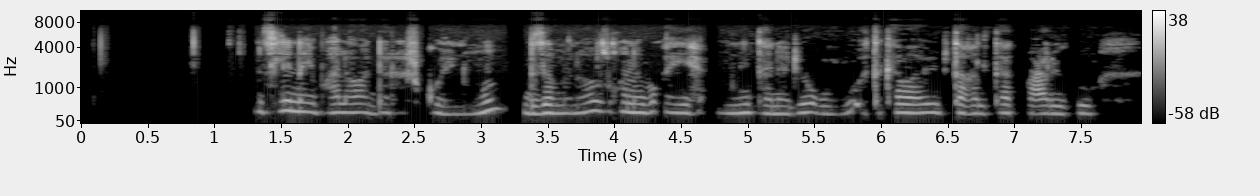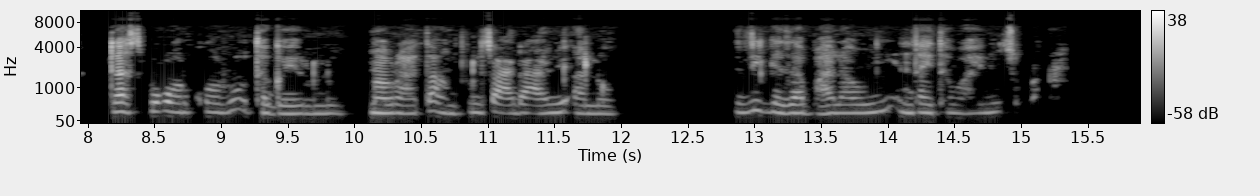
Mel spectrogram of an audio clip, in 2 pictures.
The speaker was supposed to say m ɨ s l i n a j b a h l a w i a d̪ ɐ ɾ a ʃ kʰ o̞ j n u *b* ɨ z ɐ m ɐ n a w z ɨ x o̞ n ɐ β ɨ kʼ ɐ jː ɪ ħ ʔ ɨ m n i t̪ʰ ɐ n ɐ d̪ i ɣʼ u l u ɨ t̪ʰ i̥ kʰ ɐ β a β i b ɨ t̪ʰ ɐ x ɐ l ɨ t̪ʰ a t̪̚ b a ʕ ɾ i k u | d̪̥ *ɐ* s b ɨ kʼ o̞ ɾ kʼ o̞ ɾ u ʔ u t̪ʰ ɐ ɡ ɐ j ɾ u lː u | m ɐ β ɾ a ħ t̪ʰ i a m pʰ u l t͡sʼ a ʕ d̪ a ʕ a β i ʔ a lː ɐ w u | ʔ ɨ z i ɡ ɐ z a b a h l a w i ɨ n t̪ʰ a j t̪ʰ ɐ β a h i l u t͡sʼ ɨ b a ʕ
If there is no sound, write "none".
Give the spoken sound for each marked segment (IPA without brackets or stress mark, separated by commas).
b, a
